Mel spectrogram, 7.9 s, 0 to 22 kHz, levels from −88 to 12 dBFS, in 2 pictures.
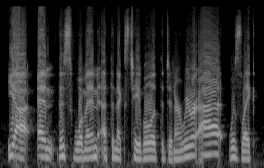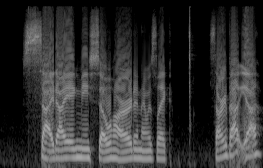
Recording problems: distortion; heavy; 10% of the sound clipped

